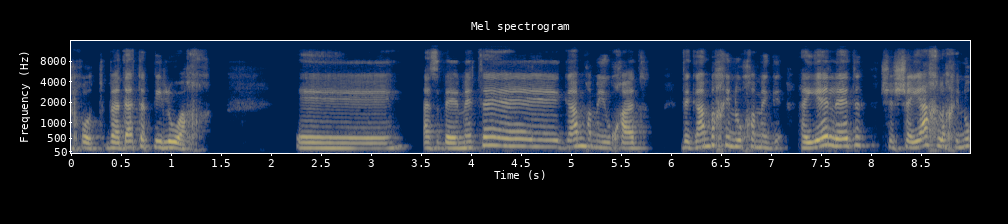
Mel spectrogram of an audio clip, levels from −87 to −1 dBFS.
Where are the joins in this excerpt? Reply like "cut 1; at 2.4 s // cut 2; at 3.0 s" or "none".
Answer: cut 1; at 5.1 s // cut 2; at 7.2 s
